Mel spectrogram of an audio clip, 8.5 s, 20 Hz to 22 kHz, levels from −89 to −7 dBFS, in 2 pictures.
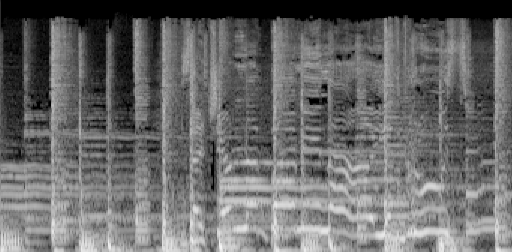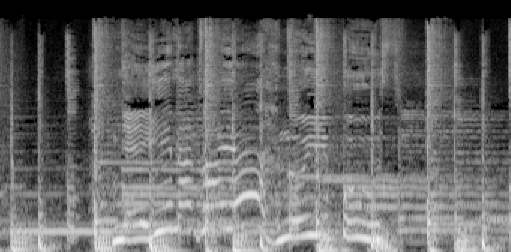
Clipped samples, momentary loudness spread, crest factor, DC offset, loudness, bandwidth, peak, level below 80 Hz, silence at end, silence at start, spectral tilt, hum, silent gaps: under 0.1%; 5 LU; 18 dB; under 0.1%; -20 LUFS; 17 kHz; -2 dBFS; -28 dBFS; 0 s; 0 s; -4.5 dB/octave; none; none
